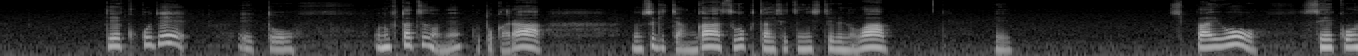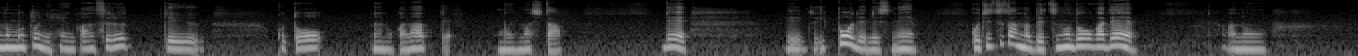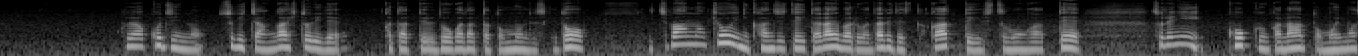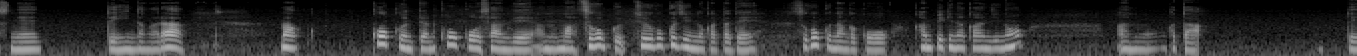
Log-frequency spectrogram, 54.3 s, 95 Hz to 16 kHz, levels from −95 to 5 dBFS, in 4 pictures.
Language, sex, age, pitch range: Japanese, female, 50-69, 175-220 Hz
